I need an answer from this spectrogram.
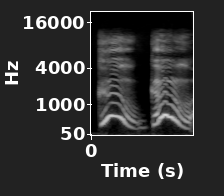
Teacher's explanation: I can feel the back of my tongue hitting a roof of my mouth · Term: G or K sound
